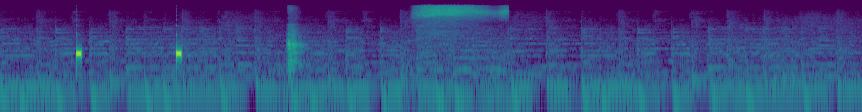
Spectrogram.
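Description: Countdown timer beeps: short, loud single tones one second apart, the last about two seconds in. A brief airy hiss follows about four seconds in, over faint background music.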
